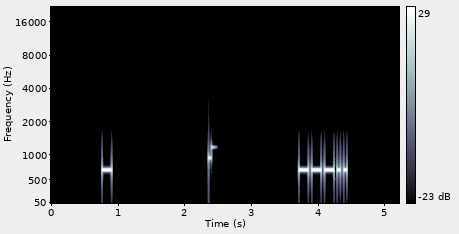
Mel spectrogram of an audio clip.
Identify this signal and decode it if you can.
Morse code, heard as a keyed tone, about 25 wpm, 700 Hz. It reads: T 8
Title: Common Cut Numbers - 1-Digit 25wpm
